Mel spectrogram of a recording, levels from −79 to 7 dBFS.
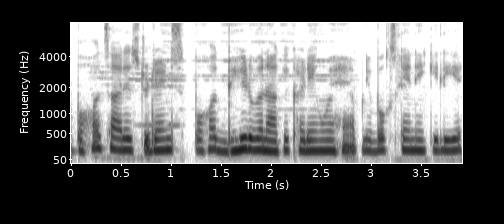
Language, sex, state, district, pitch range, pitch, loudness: Hindi, female, Madhya Pradesh, Bhopal, 185-200 Hz, 190 Hz, -15 LUFS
